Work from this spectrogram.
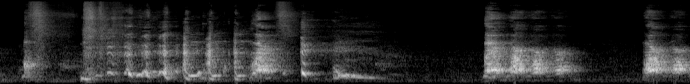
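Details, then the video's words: A pug barks at a window, giving a run of short, husky barks broken by reverse-sneeze snorts immediately afterwards, with some human laughter. "This dog cannot bark without sneezing LOL"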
